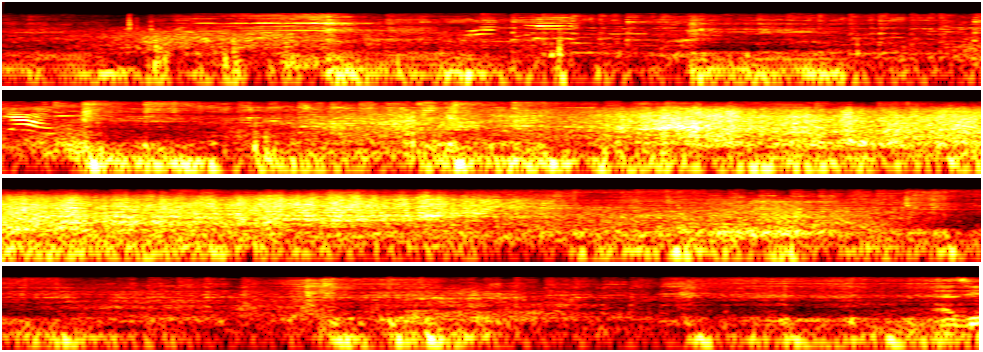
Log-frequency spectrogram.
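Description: Blue Angels jets flying a low brake cross maneuver at an air show, a loud sustained jet roar that swells to a broad peak mid-pass and then recedes as the aircraft split away.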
